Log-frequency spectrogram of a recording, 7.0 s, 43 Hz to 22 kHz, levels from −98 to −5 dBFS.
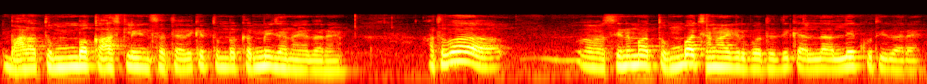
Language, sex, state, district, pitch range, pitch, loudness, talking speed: Kannada, male, Karnataka, Bangalore, 140-165 Hz, 155 Hz, -18 LUFS, 145 wpm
